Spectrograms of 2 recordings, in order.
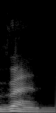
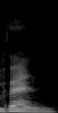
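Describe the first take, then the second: No difference in how they are said.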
